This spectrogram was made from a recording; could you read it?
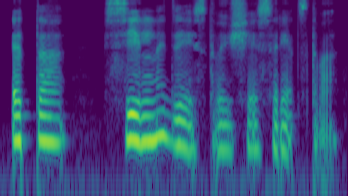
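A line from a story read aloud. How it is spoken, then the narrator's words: Rough mannish female voice. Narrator (Russian): сказала она грубым голосом, который вполне мог принадлежать мужику, а не женщине, пусть даже очень напоминавшей мужика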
